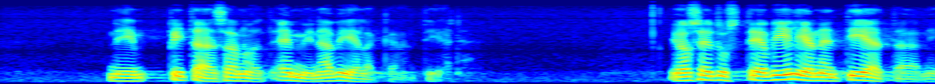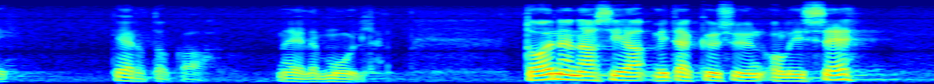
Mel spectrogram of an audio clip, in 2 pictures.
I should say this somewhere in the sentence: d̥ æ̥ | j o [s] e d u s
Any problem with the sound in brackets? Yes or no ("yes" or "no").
no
